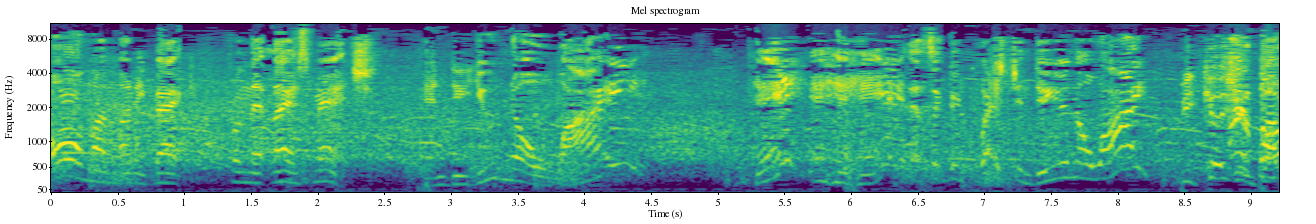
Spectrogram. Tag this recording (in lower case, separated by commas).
speech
